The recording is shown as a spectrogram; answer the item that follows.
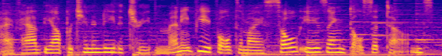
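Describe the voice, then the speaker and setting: [name], a woman voicing a wry gravelly violinist. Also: medium pitch, over music, close to an everyday voice. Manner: measured storytelling with dry disdain. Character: composed adult female violinist, wry and proud. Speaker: violinist character. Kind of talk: voiced game dialogue.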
